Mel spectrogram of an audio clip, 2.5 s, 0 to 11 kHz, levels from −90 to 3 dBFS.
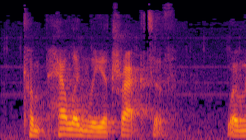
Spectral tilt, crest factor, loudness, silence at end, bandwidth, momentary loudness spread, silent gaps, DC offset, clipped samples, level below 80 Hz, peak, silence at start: -6 dB/octave; 20 dB; -23 LUFS; 0 s; 10.5 kHz; 15 LU; none; under 0.1%; under 0.1%; -54 dBFS; -4 dBFS; 0.25 s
